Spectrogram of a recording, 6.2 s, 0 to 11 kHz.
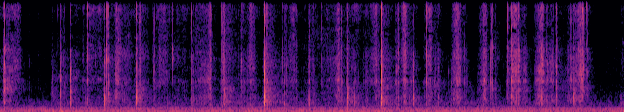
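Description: Small irregular clicks and ticks of a screwdriver turning a T10 Torx screw out of a knife's aluminium handle scale, metal bit working in the screw head.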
